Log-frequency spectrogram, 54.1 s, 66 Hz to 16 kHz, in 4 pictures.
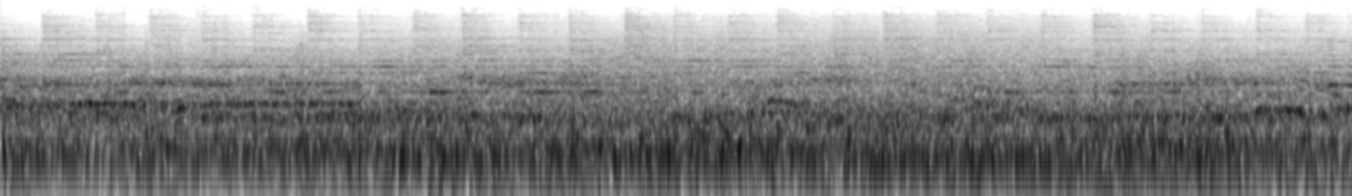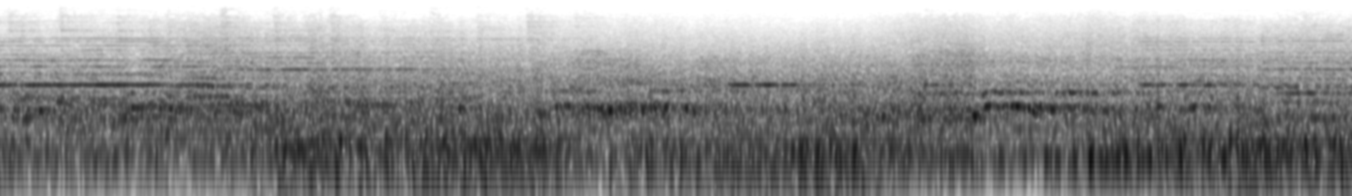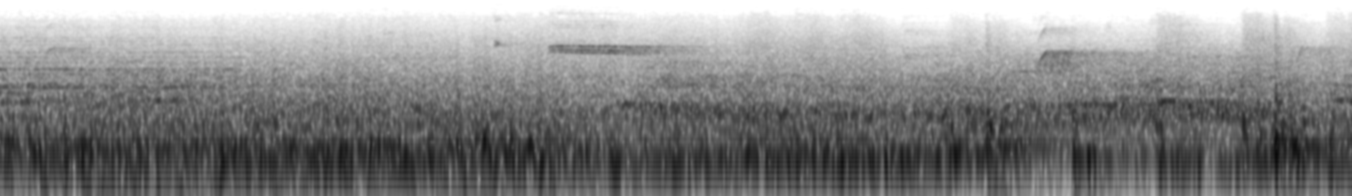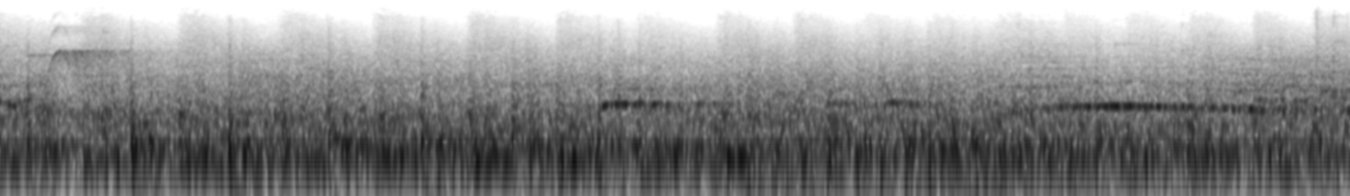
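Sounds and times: crowd chatter: 0.0s - 54.0s
basketball shoes squeaking: 32.0s - 32.2s.

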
